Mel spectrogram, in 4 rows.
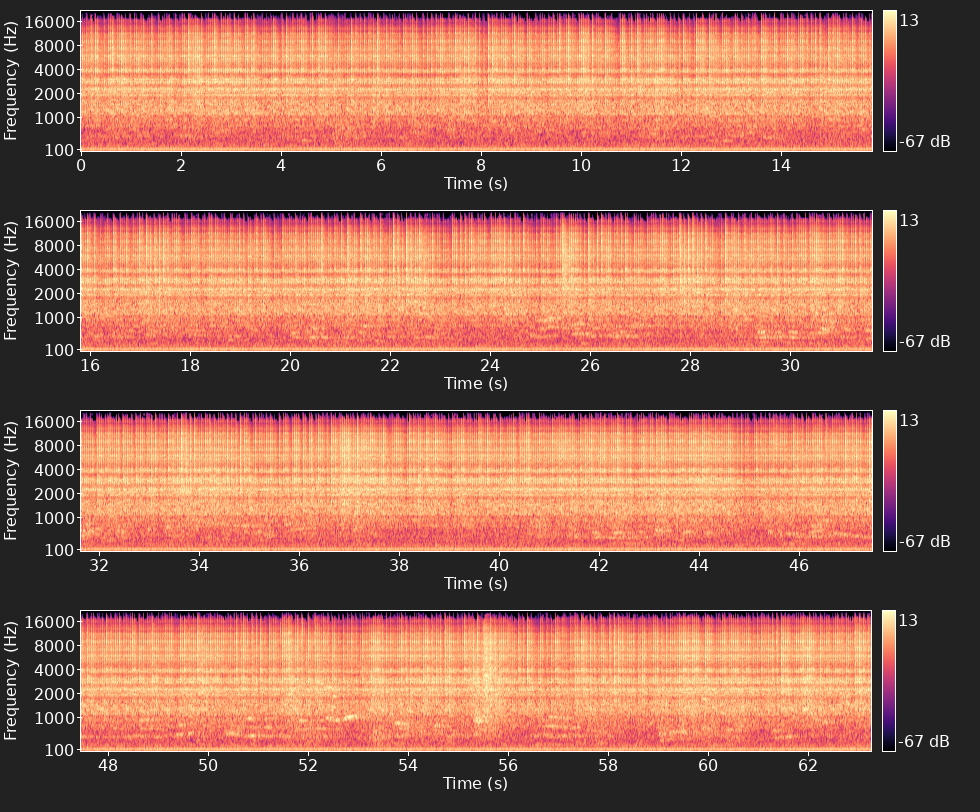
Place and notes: {"title": "Bench, Seattle, WA, USA - Out of Control Bench Rattle", "date": "2013-08-13 13:45:00", "description": "Crazy bench freak out, clacking and rattling in a room full of passengers aboard the Bremerton Ferry, Seattle, WA. Everyone was transfixed on the bench, almost no talking.\nSony PCM-D50", "latitude": "47.60", "longitude": "-122.35", "timezone": "America/Los_Angeles"}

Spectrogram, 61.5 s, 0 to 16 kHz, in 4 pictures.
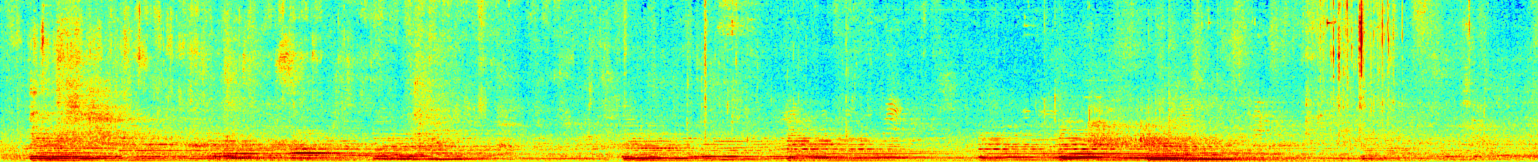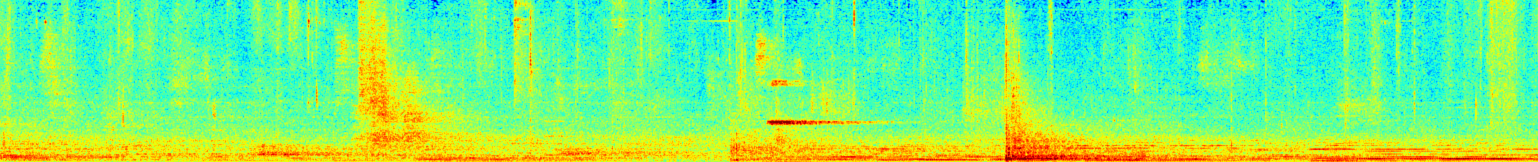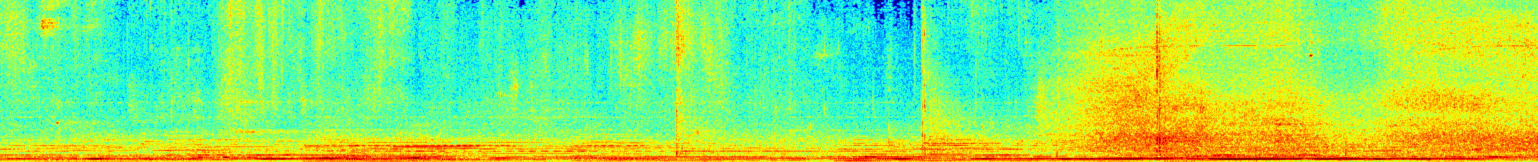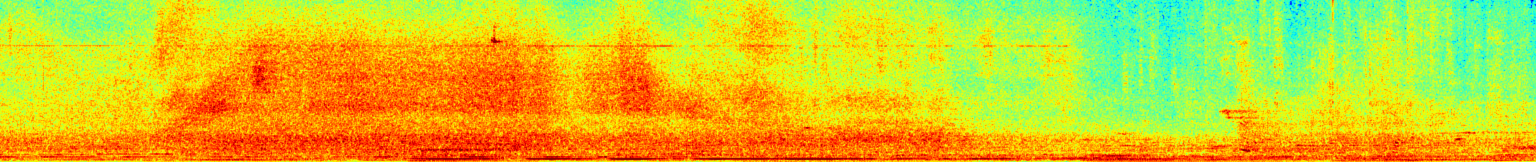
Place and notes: {"title": "Amiens, France - Amiens station", "date": "2017-11-05 11:23:00", "description": "While traveling, we were in the Amiens station on a Sunday morning. There’s a lot of people, discussing quietly. In first, the station hall, with a piano player. After, walking in the escalators of the two levels station and the path to the platform 7. At the end, the train passengers, the engine and finally the train to Paris leaving Amiens.", "latitude": "49.89", "longitude": "2.31", "altitude": "34", "timezone": "Europe/Paris"}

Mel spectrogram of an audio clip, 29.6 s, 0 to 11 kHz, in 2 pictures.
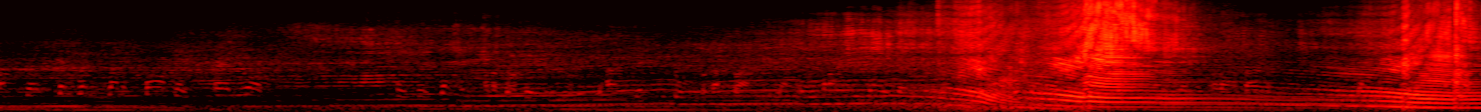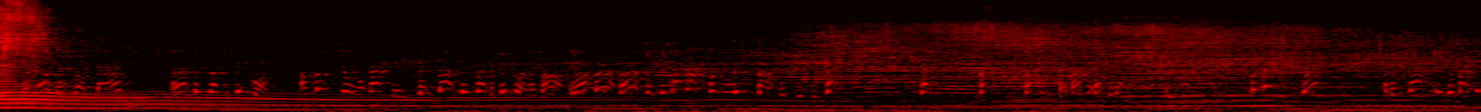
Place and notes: {"title": "Silverstone Circuit, Towcester, UK - british motorcycle grand prix ... 2021", "date": "2021-08-27 09:55:00", "description": "moto grand prix free practice one ... maggotts ... dpa 4060s to MixPre3 ...", "latitude": "52.07", "longitude": "-1.01", "altitude": "158", "timezone": "Europe/London"}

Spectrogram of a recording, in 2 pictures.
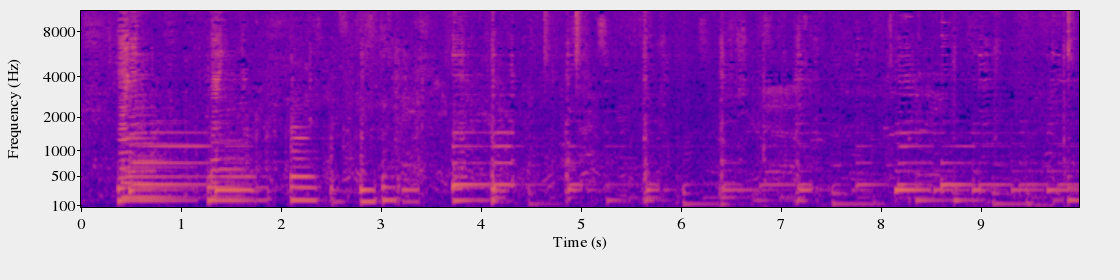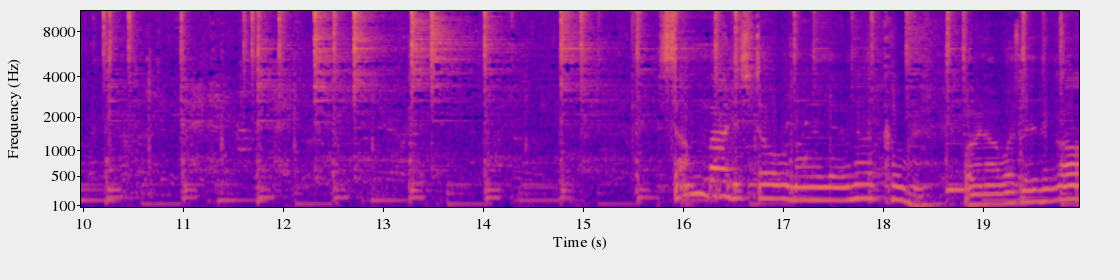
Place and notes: {"title": "Concert at Der Kanal, Weisestr. - Der Kanal, Raumkörper, Konzert von Nicolas Pas Entier", "date": "2011-06-17 19:51:00", "description": "One of our more invisible parttakers at DER KANAL appears suddenly in passionate musical outburst. With his guitar, backed by his good friend on drums. As people during this years 48 Stunden Neukölln stand magnetified the two man band sets up their stage in the street and make our neighbours lean out from their balconies to see the face to this beautiful voice.", "latitude": "52.48", "longitude": "13.42", "altitude": "60", "timezone": "Europe/Berlin"}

